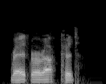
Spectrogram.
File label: "retrorocket", English; nouns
